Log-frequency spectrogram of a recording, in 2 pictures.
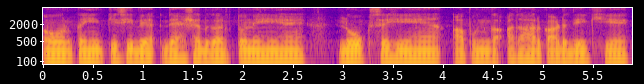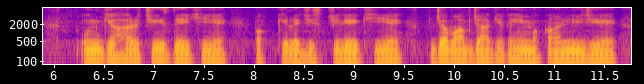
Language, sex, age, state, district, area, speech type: Urdu, male, 45-60, Delhi, Central Delhi, urban, spontaneous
